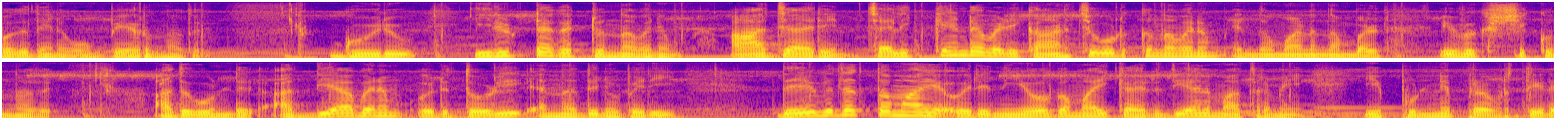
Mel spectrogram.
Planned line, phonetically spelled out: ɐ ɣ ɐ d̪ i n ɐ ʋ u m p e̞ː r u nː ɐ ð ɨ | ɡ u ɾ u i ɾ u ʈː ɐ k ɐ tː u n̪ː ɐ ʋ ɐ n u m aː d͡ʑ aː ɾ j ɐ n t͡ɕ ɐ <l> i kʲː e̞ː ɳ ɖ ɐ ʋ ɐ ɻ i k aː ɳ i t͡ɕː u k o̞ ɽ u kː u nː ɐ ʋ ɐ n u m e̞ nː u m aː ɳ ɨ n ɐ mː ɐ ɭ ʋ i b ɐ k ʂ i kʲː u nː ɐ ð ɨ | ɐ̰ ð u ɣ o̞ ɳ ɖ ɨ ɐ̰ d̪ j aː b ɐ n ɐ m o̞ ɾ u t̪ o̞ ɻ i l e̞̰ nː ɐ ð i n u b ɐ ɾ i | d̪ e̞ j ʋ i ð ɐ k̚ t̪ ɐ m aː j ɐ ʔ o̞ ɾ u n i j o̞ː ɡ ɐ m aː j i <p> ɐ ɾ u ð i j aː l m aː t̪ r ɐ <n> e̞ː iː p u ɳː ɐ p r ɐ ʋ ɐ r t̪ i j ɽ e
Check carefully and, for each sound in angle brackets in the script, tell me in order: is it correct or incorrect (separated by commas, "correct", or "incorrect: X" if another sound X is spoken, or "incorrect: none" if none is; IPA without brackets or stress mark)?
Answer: correct, incorrect: k, incorrect: m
